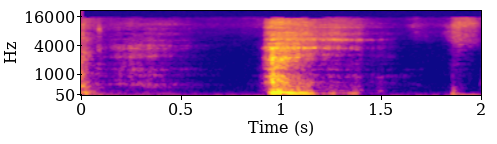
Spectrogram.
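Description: A man's short, audible sigh about a second in, otherwise near silence.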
